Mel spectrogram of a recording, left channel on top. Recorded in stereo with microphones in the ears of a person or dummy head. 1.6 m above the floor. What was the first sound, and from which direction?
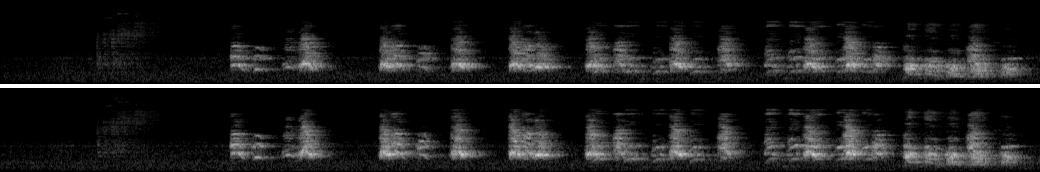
A dropped coin, 20° left (ahead or behind).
